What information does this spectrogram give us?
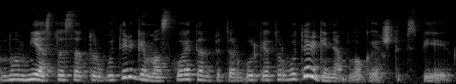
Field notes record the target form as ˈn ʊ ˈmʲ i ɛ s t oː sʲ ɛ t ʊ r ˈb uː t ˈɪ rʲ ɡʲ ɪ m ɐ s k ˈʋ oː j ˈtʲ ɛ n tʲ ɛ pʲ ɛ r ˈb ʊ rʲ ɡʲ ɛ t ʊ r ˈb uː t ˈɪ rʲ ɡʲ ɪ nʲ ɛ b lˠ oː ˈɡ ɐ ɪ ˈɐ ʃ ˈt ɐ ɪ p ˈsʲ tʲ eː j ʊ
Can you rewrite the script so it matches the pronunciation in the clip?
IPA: ˈn ʊ ˈmʲ i ɛ s t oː sʲ ɛ t ʊ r ˈb uː t ˈɪ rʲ ɡʲ ɪ m ɐ s k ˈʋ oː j ˈtʲ ɛ n pʲ ɛ tʲ ɛ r ˈb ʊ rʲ ɡʲ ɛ t ʊ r ˈb uː t ˈɪ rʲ ɡʲ ɪ nʲ ɛ b lˠ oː ˈɡ ɐ ɪ ˈɐ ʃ ˈt ɐ ɪ p ˈsʲ pʲ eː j ʊ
